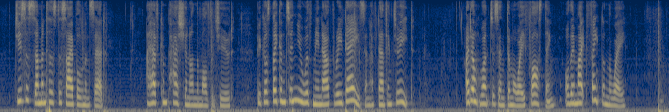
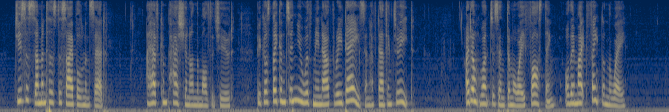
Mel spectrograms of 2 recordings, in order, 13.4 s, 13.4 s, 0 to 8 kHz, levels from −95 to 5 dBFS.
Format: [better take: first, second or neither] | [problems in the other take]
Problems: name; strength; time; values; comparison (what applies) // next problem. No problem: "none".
second | background sound (Door); 20 dB below the speech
